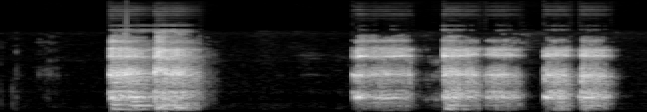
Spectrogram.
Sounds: Throat clearing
